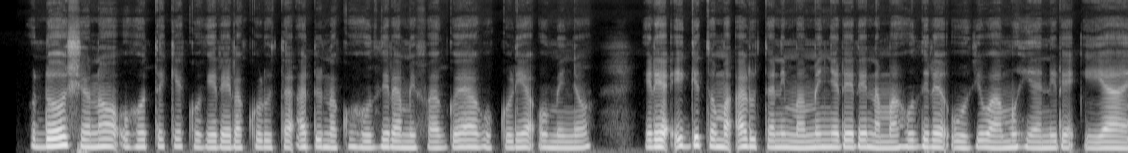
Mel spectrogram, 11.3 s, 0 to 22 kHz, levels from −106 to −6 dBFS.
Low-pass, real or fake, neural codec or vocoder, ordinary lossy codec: none; real; none; none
